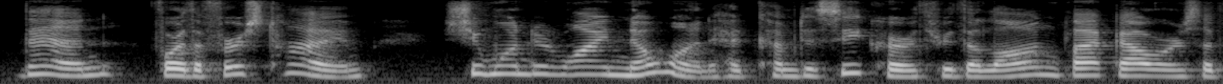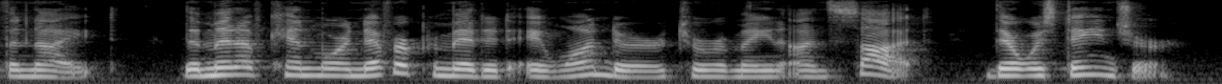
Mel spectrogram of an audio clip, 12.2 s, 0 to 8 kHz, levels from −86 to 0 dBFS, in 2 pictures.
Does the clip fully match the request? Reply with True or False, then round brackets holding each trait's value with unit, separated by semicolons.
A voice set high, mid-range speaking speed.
True (205 Hz; 180 wpm)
